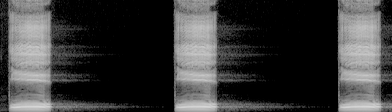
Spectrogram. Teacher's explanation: जुबान की नोक को सामने वाले ऊपर के दो दांतों की जड़ से लगाकर और जुबान के पिछले हिस्से को तालू की तरफ बुलंद करते हुए मोटी आवाज में पढ़े · طا کی ادائیگی میں زبان کی نوک کو سامنے والے اوپر کے دو دانتوں کی جڑ سے لگا کر اور زبان کے پچھلے حصے کو تالو کی طرف بلند کرتے ہوئے موٹی آواز میں پڑھیں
